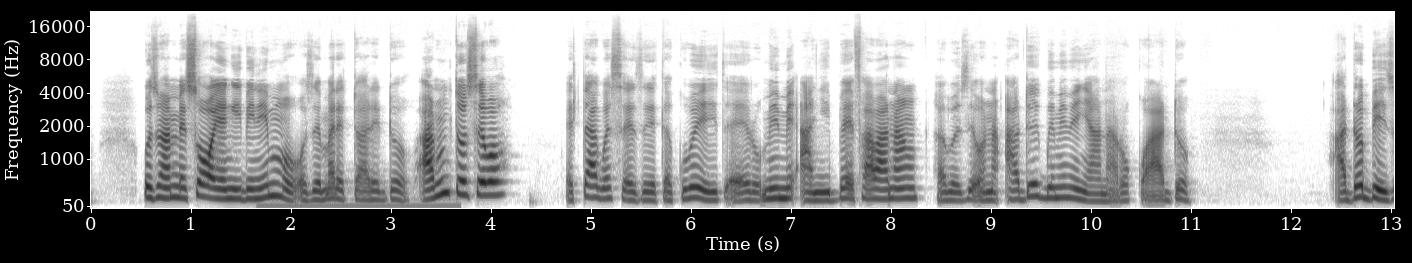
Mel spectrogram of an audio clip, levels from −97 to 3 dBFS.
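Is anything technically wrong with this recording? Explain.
Yes. From 1.66 to 3.70 s there is mains hum: a steady 60 Hz tone, well below the speech, coupled in from the power line. Unlike broadband rumble, it holds one fixed pitch.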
